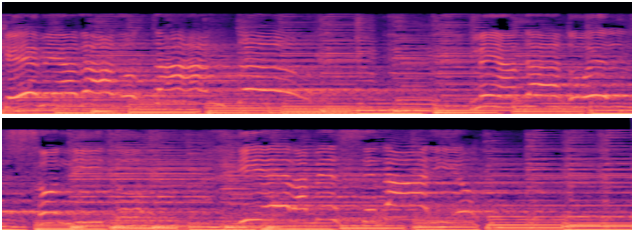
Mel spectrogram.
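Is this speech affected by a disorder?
No.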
